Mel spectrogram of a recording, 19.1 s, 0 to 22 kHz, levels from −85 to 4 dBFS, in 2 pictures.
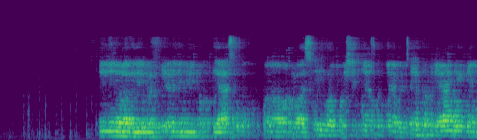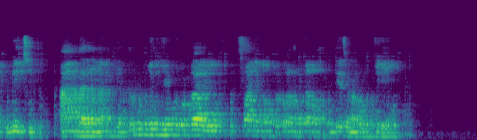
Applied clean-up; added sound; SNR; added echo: neural mask model DeepFilterNet 3.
